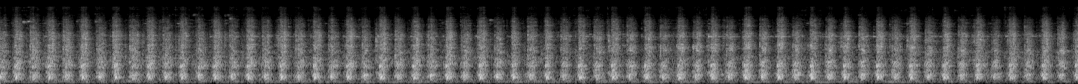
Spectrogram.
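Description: Fodder chaff cutter with a large flywheel chopping green fodder being fed into it, making a fast, even rhythm of rasping cuts.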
